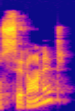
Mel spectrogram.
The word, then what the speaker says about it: sit on it: Do people sit on it? That's right, people sit on it. We hear the pronunciation. The T in sit changes to a fast D because it's between vowels. Sit on it.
